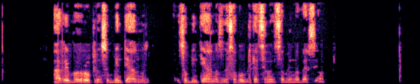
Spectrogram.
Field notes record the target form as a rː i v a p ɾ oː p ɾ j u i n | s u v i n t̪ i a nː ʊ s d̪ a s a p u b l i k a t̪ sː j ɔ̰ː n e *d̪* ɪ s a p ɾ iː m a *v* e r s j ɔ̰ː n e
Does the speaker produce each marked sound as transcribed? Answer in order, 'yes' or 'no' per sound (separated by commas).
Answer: yes, yes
